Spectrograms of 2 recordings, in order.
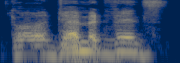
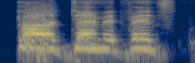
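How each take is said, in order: First: Said in the usual way. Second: Botched impression. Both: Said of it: "I lost it".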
